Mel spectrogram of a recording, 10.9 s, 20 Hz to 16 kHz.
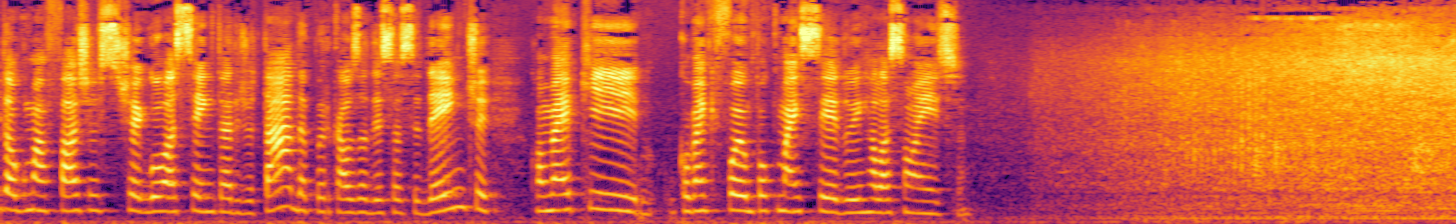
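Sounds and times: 
speech: 0:00.0 - 0:07.4
helicopter hovering overhead with rotor thump: 0:07.6 - 0:10.9.

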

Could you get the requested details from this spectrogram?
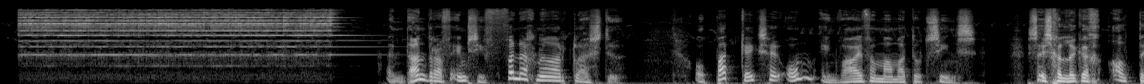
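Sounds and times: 
electric school bell ringing: 0:00.1 - 0:03.9
speech: 0:03.9 - 0:06.3, 0:07.0 - 0:11.4.

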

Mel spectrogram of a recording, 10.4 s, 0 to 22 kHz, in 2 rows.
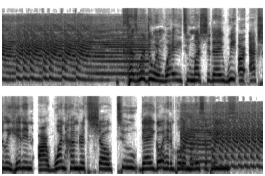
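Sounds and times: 
brassy hype-style air horn effect blasts: 0:00.0 - 0:03.2, 0:08.8 - 0:10.4
speech: 0:02.5 - 0:10.0.

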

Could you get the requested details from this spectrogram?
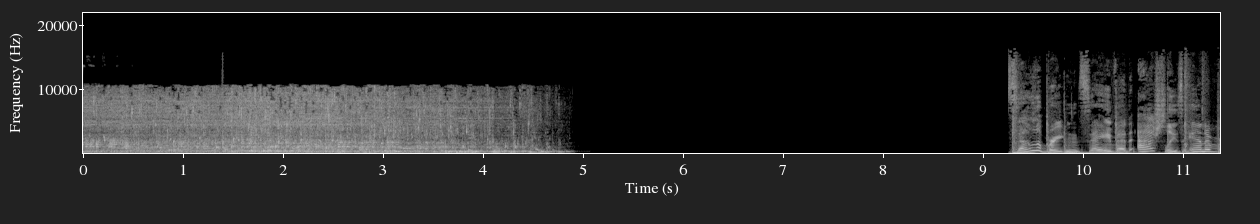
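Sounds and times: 
toilet flushing: 0:00.0 - 0:04.9
speech: 0:09.6 - 0:11.3.

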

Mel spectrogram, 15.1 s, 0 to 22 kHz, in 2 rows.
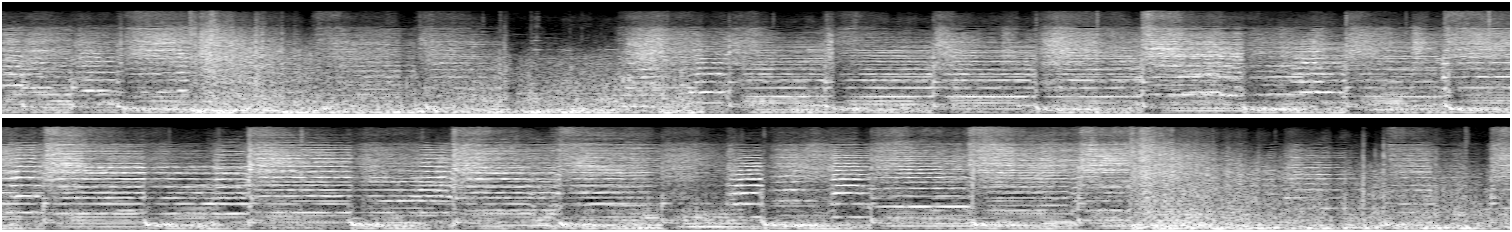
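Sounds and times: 
brass band music: 0:00.0 - 0:15.0
cannon salute booms: 0:00.9 - 0:02.9, 0:13.2 - 0:15.0.

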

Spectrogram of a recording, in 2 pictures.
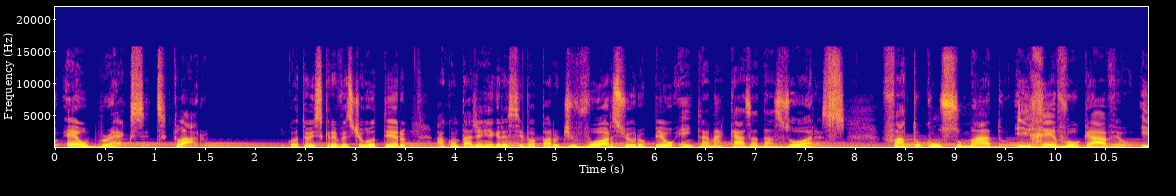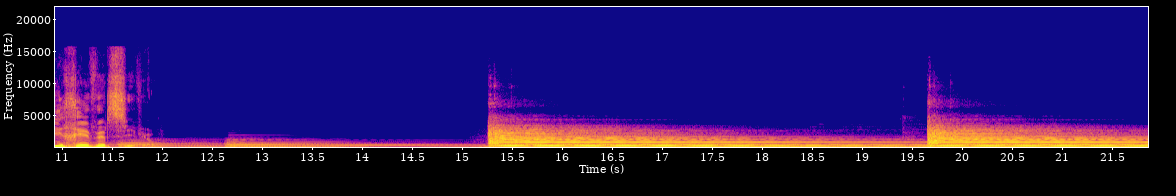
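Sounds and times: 
speech: 0:00.0 - 0:01.6, 0:02.3 - 0:12.0
Big Ben clock tower bell strikes in London: 0:15.1 - 0:21.7
softer bell tone: 0:15.3 - 0:20.4.

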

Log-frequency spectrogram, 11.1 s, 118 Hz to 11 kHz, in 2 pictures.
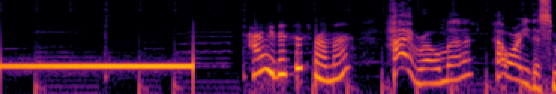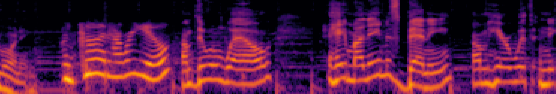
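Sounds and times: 
telephone dial tone as a phone call is placed: 0:00.0 - 0:02.0
speech: 0:02.5 - 0:11.1.

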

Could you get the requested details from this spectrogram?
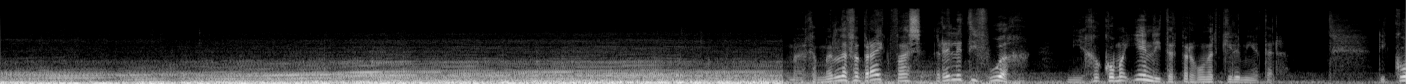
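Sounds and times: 
SUV engine revving under load: 0:00.0 - 0:10.3
speech: 0:08.4 - 0:14.0.

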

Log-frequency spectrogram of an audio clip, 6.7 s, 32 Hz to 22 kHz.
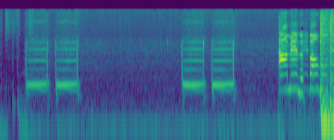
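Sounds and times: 
telephone ringback tone heard by caller: 0:00.5 - 0:01.7, 0:03.6 - 0:04.8
speech: 0:05.9 - 0:06.6.

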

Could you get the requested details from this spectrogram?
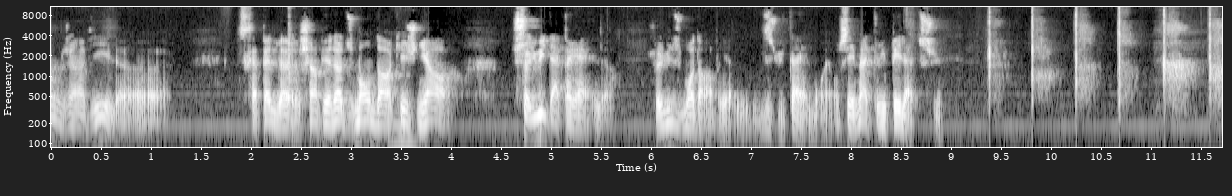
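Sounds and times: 
faint low hum: 0:00.0 - 0:11.7
speech: 0:00.1 - 0:09.1
sharp hand claps in a small room: 0:09.4 - 0:11.7.

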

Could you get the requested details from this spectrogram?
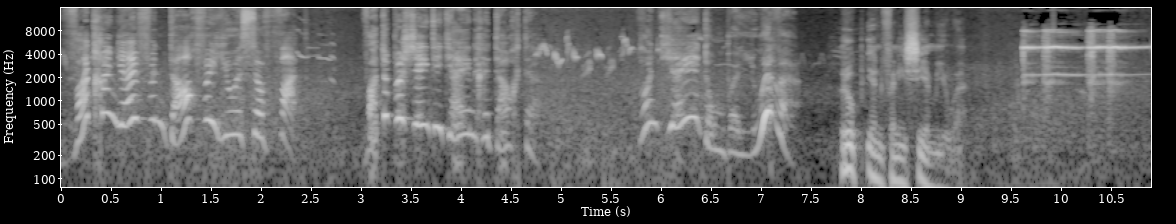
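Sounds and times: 
speech: 0:01.1 - 0:05.2, 0:05.8 - 0:09.1
bicycle bell ringing: 0:09.6 - 0:10.8.

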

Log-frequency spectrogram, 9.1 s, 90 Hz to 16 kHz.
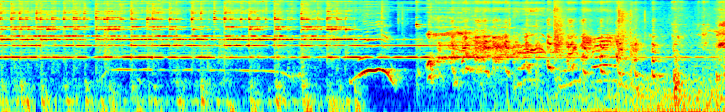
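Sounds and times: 
cancer bell ringing: 0:00.0 - 0:09.0
people cheering: 0:00.8 - 0:08.2
people laughing: 0:05.3 - 0:09.0.

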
